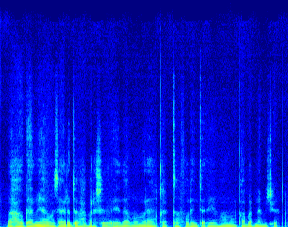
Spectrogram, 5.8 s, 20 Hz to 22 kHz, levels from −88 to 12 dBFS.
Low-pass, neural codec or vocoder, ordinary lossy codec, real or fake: none; codec, 44.1 kHz, 2.6 kbps, DAC; none; fake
